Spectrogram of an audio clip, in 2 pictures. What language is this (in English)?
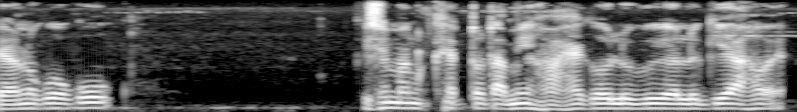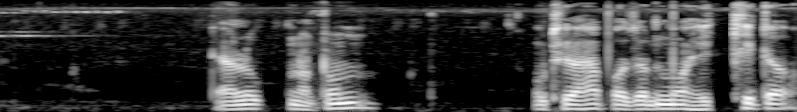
Assamese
